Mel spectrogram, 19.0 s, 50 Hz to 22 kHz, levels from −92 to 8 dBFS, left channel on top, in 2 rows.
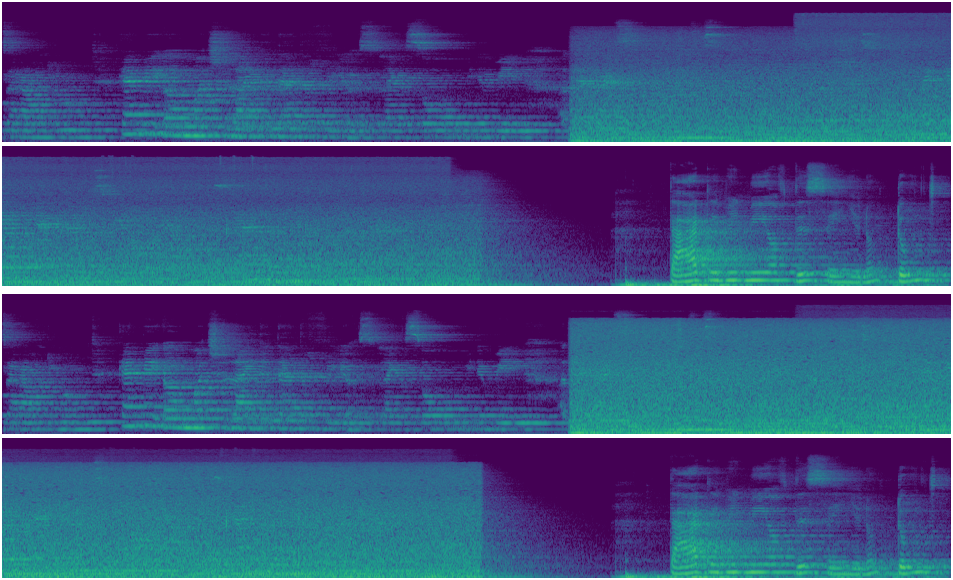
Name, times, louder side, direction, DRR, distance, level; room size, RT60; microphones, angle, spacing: voice 1, 0.0-14.2, right 1 dB, 40° right, -5 dB, 2.8 m, -40 dB
sound 1, 5.7-14.3, right 5 dB, 85° right, 0.4 m, -28 dB
sound 2, 7.9-14.0, left 1 dB, 75° left, 1.2 m, -40 dB
voice 2, 16.2-18.8, left 1 dB, 20° left, 3 dB, 0.6 m, -25 dB
13.5 x 5.7 x 9.2 m, 2.8 s
head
